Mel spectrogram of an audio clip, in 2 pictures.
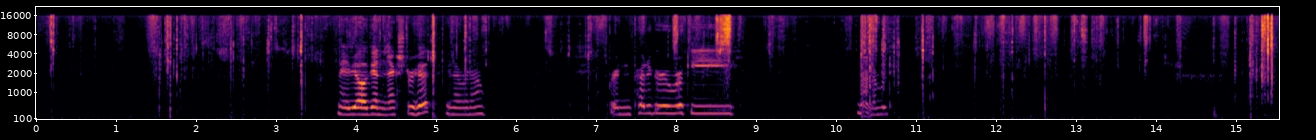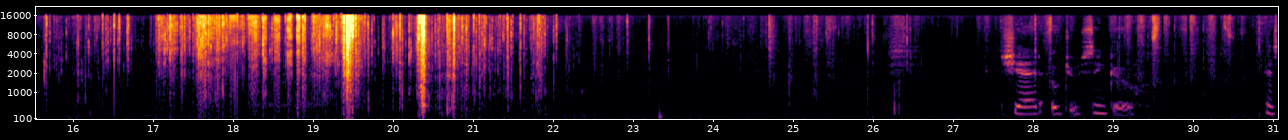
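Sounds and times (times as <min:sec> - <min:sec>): foil pack tearing and crinkling: 0:15.1 - 0:23.0.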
